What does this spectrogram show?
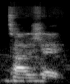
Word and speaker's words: Taja: Taja. Am I saying that right? Tajay. Tajay. T-A-J-A. That's a tough one. Everybody pronounces that one, right?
